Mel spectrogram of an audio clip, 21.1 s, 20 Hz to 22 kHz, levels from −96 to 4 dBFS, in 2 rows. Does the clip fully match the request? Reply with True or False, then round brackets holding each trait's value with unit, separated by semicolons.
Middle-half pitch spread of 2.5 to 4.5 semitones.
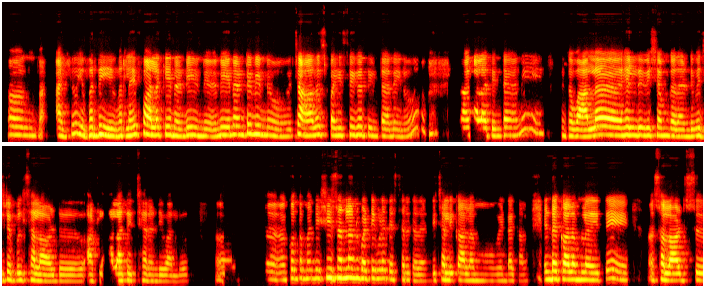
True (3.0 semitones)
